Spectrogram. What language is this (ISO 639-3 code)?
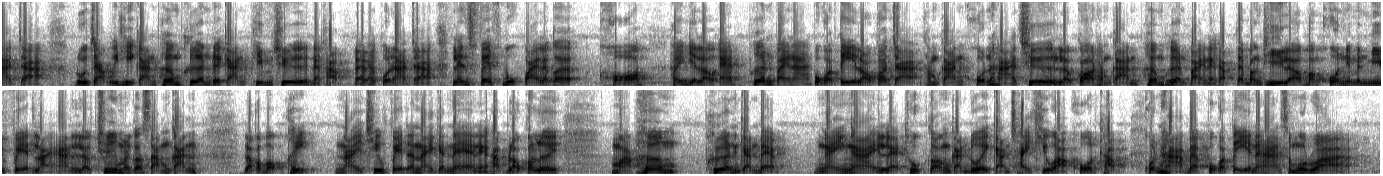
tha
